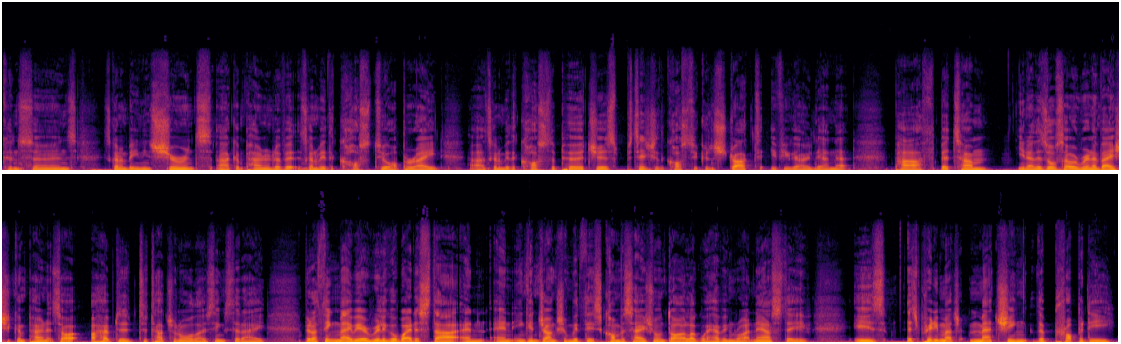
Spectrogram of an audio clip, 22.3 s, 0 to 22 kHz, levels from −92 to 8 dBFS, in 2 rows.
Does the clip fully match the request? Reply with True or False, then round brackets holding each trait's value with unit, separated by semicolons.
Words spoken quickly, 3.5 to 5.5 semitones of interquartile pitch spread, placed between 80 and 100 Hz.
False (240 wpm; 2.4 semitones; 95 Hz)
